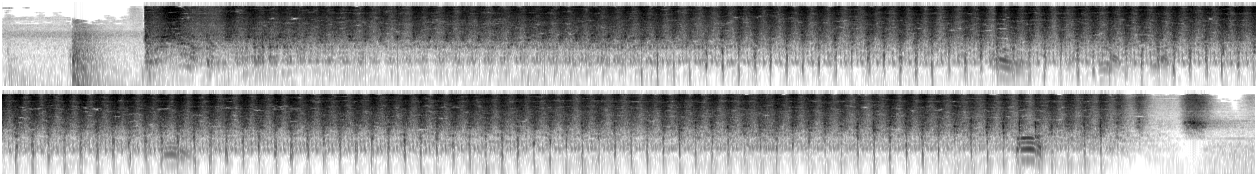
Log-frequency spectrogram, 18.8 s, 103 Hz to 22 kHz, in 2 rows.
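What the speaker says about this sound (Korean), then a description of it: "시동 한번 걸어봐봐." A 2017 Kia Sportage diesel starts and idles close by, with a loud, steady rapid ticking clatter from an injector fault throughout before shutting off near the end.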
